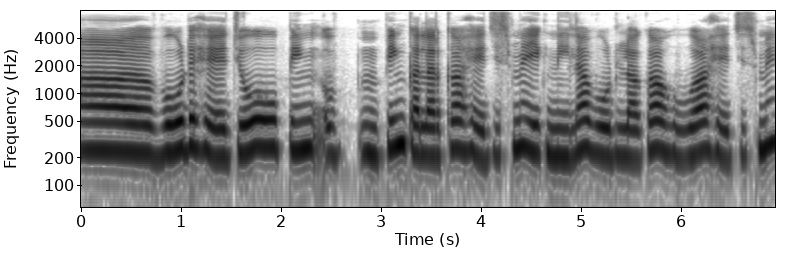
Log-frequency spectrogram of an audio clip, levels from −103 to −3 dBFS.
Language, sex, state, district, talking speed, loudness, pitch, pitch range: Hindi, female, Bihar, West Champaran, 145 wpm, -14 LUFS, 230 Hz, 215-250 Hz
